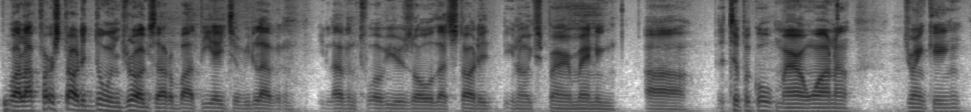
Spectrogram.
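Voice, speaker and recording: A man in his forties from Cuba, a guest on a recovery podcast, telling his life story candidly and often trailing off softly. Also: low voice, steady tone, moderate pace, slight background noise. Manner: candid, soft-spoken, trails off quietly.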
